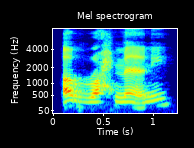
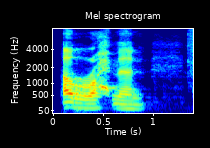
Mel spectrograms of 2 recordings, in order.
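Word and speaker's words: الرحمن: So if I say ar-Rahmani, ar-Rahmani, I'm pronouncing the ra with one ra. Ar-Ra, ar-Rahman. If I say ar-Rahmani ar-Rahim, for example, ar-Rahmani, I'm producing multiple ra's. I'm doing the repetition.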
